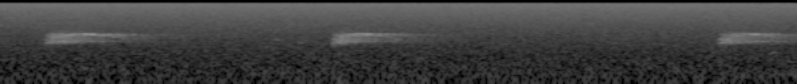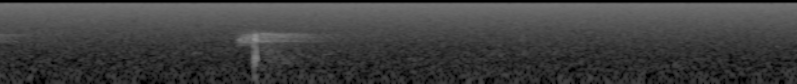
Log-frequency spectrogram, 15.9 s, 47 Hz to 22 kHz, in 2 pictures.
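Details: Red fox captured on an AudioMoth field recorder, evening of 9 March 2024; four rasping, bark-like calls spaced roughly three seconds apart, the last with a sharp click, over quiet steady hiss.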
